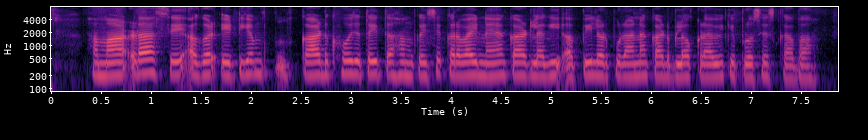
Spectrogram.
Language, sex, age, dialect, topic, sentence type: Magahi, female, 31-35, Western, banking, question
